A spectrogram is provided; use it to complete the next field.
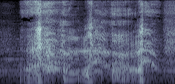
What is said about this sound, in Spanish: Comentó con una carcajada hueca y ronca que pronto degeneró en una espesa tos de fumador.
